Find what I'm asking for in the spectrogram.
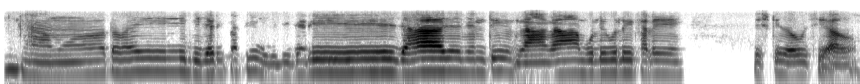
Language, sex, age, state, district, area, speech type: Odia, male, 18-30, Odisha, Mayurbhanj, rural, conversation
